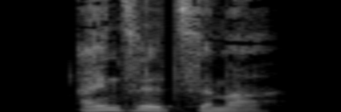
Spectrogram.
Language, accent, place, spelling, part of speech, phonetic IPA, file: German, Germany, Berlin, Einzelzimmer, noun, [ˈaɪ̯nt͡sl̩ˌt͡sɪmɐ], De-Einzelzimmer.ogg
- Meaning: single room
